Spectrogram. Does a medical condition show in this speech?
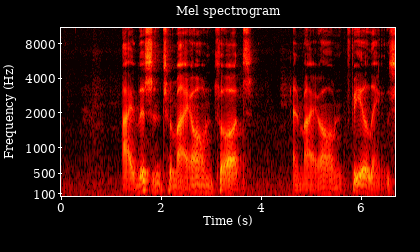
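Yes: Parkinson's disease; diagnosed some time ago, body getting looser.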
